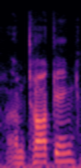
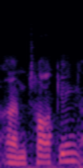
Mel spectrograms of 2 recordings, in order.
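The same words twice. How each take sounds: First: The voice is loud and clear. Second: The voice is quiet and faint. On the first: "You should be able to hear me great here" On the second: "now I'm directly behind the camera"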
